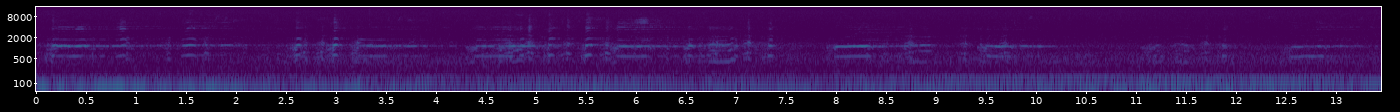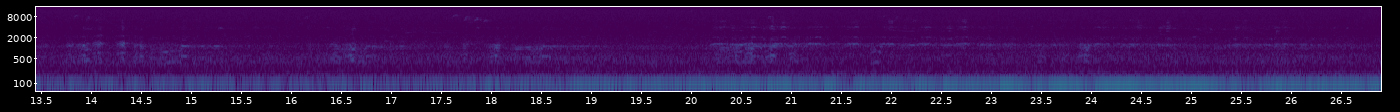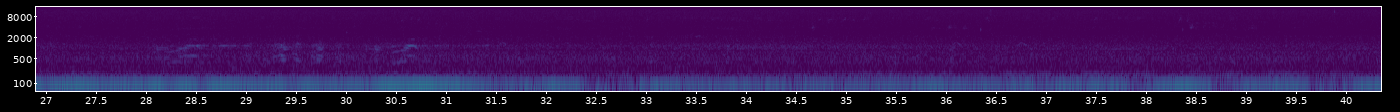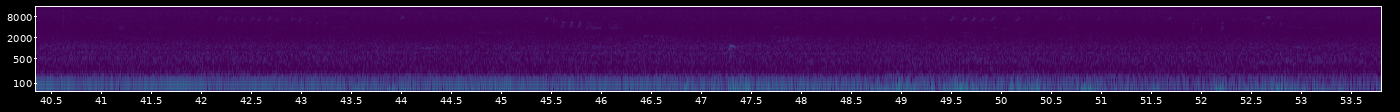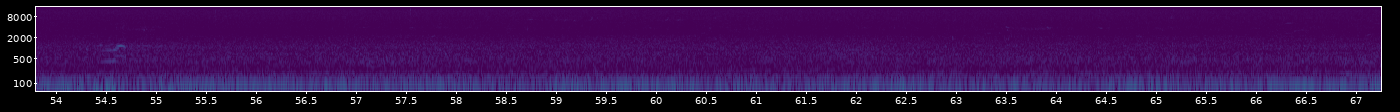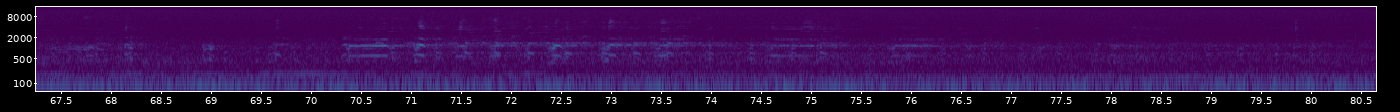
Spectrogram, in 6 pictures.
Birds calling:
Black-capped Chickadee (Poecile atricapillus)
Canada Goose (Branta canadensis)
Red-bellied Woodpecker (Melanerpes carolinus)

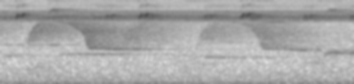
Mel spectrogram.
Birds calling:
Screaming Piha (Lipaugus vociferans)

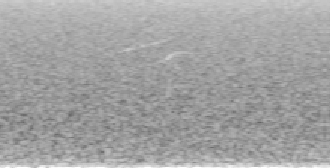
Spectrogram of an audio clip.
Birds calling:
Hawaii Amakihi (Chlorodrepanis virens)

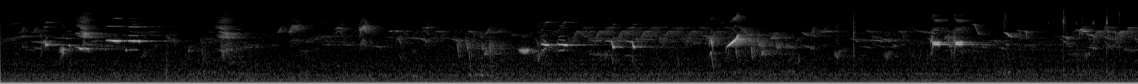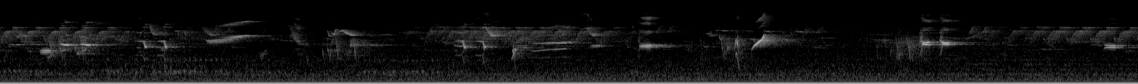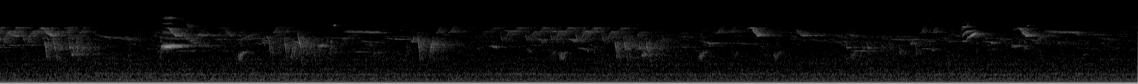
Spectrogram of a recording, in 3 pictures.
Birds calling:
Omao (Myadestes obscurus)
Hawaii Amakihi (Chlorodrepanis virens)
Iiwi (Drepanis coccinea)

